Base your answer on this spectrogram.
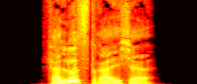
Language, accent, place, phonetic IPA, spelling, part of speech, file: German, Germany, Berlin, [fɛɐ̯ˈlʊstˌʁaɪ̯çə], verlustreiche, adjective, De-verlustreiche.ogg
- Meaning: inflection of verlustreich: 1. strong/mixed nominative/accusative feminine singular 2. strong nominative/accusative plural 3. weak nominative all-gender singular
